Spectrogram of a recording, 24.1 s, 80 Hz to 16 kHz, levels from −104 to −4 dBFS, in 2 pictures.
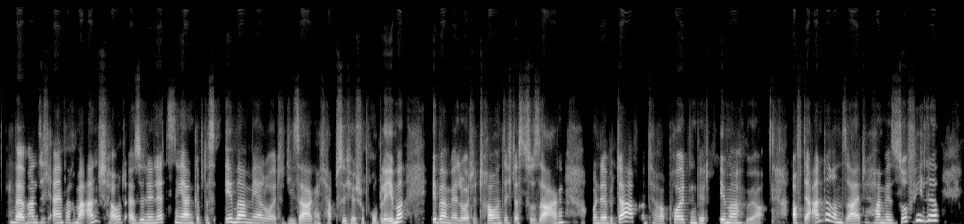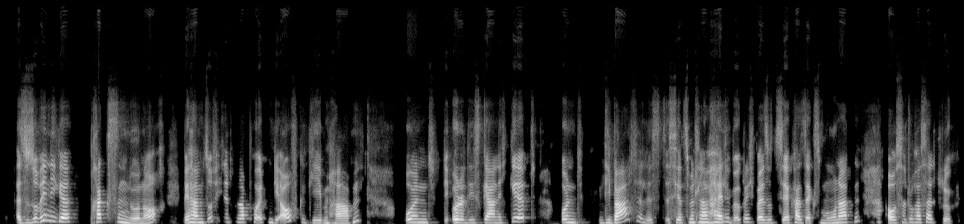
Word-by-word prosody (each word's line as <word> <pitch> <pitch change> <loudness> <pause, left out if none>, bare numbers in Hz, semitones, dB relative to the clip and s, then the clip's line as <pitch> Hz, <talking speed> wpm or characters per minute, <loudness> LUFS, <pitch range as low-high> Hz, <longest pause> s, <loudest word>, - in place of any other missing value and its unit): wenn 205 -2 +5
man 220 0 -1
sich 235 -2 -8
einfach 210 0 0
mal 200 - +5
anschaut 230 - 0
also 195 +4 -1
in - - -6
den 200 +1 -2
letzten 230 0 -2
Jahren 200 -1 +3
gibt 185 0 -9
es 185 - -9
immer 250 -1 +3
mehr 205 -4 -3
Leute, 170 0 -6
die 180 - -12
sagen: 170 -1 +3
„Ich 170 - -14
habe 165 - -5
psychische 170 -1 -6
Probleme“, 165 - +2 0.4
immer 225 0 +4
mehr 180 -3 -4
Leute 180 +3 -2
trauen 185 +2 +1
sich, 180 0 -9
das - - -5
zu 155 - -8
sagen. 200 +8 +2 0.3
Und 195 0 -4
der 190 - +2
Bedarf 280 - +3
an 180 - -15
Therapeuten 195 +4 -3
wird 175 -2 -6
immer 210 -1 0
höher. - - -6 0.3
Auf - - +4
der - - +1
anderen 280 - +1
Seite 175 +3 +1
haben 205 -1 0
wir 200 - -3
so 195 +10 -4
viele 365 +2 0 0.6
also 205 0 +1
so 270 +5 -2
wenige 315 -6 +3 0.2
Praxen 270 -4 +1
nur 170 -1 0
noch. 170 +3 +2 0.3
Wir 215 +3 +3
haben 235 -1 +5
so 270 +5 -8
viele 275 - -11
Therapeuten, 245 -2 -1
die - - -2
aufgegeben 190 -3 0
haben 170 - +2 0.6
und 225 -1 0 0.2
oder 220 0 +7
die's 205 +1 -12
gar 210 -1 +5
nicht 200 0 -11
gibt. 285 0 +1 0.3
Und 225 -1 -1 0.2
die 205 +2 -8
Warteliste 220 - +3
ist 210 - -9
jetzt 205 +1 -3
mittlerweile 235 +2 +3
wirklich 245 +7 -5
bei 200 - +5
so 210 - -8
circa 215 +2 +2
6 185 -1 -3
Monaten, 220 +8 +1 0.4
außer 210 +2 +3
du 235 +1 -9
hast 230 +1 -2
halt 240 -2 0
Glück. 155 - -5
210 Hz, 205 wpm, -24 LUFS, 185-235 Hz, 0.6 s, oder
